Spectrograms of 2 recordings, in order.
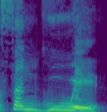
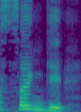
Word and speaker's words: sangue: É porque o U não é pronunciado. Você não fala sangue, você fala sangue.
